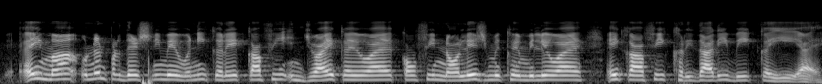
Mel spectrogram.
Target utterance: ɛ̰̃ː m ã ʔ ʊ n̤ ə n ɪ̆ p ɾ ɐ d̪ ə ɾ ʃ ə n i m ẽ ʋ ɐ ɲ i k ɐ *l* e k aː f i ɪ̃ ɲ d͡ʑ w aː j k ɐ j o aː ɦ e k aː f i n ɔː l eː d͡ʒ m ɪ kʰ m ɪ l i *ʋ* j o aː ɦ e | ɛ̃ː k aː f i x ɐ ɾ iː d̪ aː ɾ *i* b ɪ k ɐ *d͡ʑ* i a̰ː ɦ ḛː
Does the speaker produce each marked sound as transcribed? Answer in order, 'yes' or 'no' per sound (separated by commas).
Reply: no, no, yes, no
